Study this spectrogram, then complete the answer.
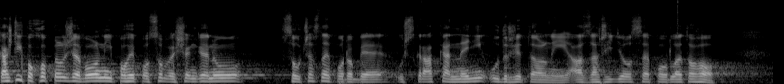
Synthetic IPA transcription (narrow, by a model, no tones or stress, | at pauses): kaʒdiːpo̞xo̞pɪlʒɛvo̞lniːpo̞ɦɪpʔosobvɛʃɛŋɡɛnu | fso̞wt͡ʃasnɛːpo̞do̞bjɛʔuʃskɾaːt̪̚kanɛɲɪʔud̪r̩ʒɪt̪ɛlniːʔa̰zar̝iːɟɪlsɛpo̞dlɛt̪o̞ɦo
